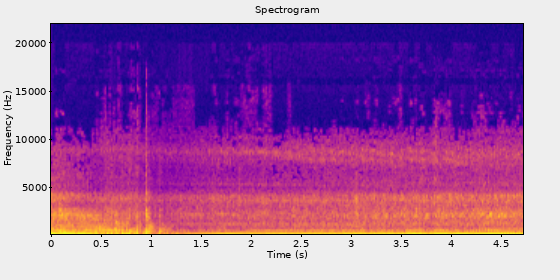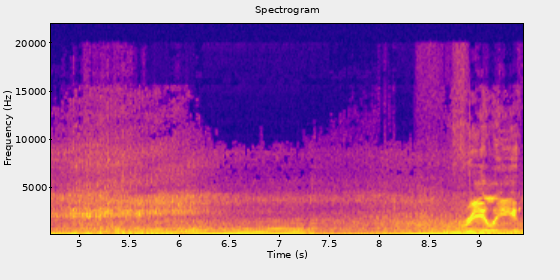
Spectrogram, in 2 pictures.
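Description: A Corvette C8 Z06 engine runs steadily and loud throughout, its deep harmonic tone rising and falling as the revs swing, close by at a racetrack.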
